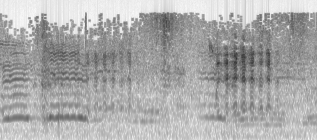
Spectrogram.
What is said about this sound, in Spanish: Apunta a unas ovejas que pastan en un prado.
